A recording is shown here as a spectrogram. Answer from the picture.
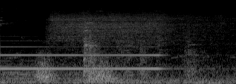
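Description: A steam locomotive letting off steam, a steady hiss that starts about half a second in, over held notes of background music that fade out near the end.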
